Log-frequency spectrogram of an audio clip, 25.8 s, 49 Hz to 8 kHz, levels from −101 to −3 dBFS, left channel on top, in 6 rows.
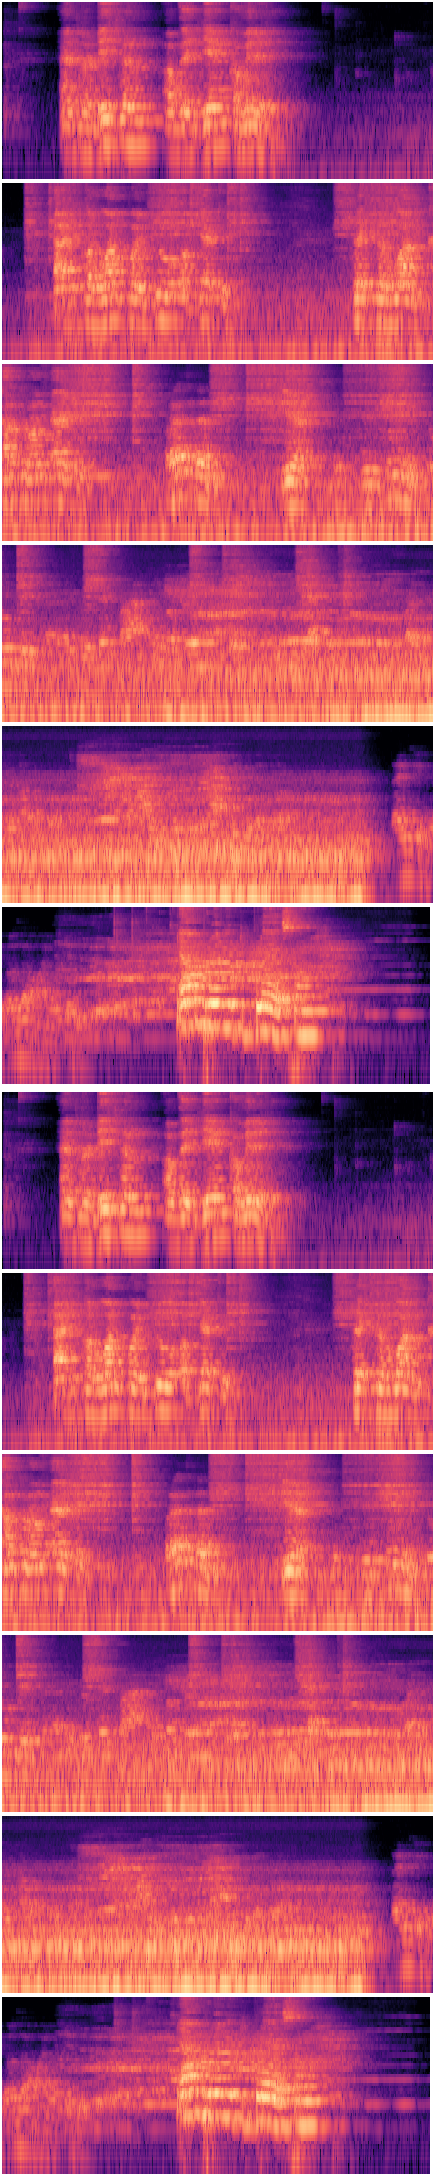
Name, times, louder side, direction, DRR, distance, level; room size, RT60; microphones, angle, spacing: voice 1, 0.6-2.7 4.8-6.6 7.7-9.4 11.4-11.7, right 2 dB, 45° right, -7 dB, 1.1 m, -24 dB
sound 1, 4.5-16.8, right 1 dB, 85° right, 1.1 m, -36 dB
sound 2, 5.8-20.8, equal, 65° right, 1.3 m, -26 dB
voice 2, 10.2-10.8 11.8-16.3 16.6-18.0 18.4-20.1 21.1-22.3, left 1 dB, 15° right, -7 dB, 0.9 m, -31 dB
sound 3, 14.5-17.0 18.0-19.5 22.1-25.0, left 1 dB, 75° left, 0.6 m, -32 dB
voice 3, 22.4-25.6, left 2 dB, 40° left, 0 dB, 0.5 m, -22 dB
2.8 x 2.5 x 2.3 m, 0.74 s
head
